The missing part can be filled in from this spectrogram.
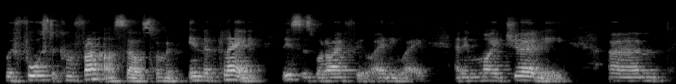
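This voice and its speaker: A woman hosting an interview, talking in an effusive, encouraging way with halting restarts. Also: on the low side, fairly even intonation. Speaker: interview host. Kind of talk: conversational interview. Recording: roomy echo, distant from the mic.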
